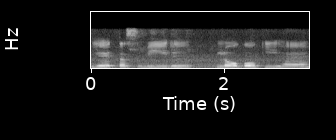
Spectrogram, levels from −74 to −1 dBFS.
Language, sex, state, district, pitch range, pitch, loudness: Hindi, female, Haryana, Jhajjar, 240-255 Hz, 250 Hz, -17 LUFS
